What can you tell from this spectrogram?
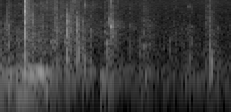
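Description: Someone chews a piece of tender beef jerky with a few soft, irregular crunching bites and wet mouth sounds, fairly quiet, with no talking.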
